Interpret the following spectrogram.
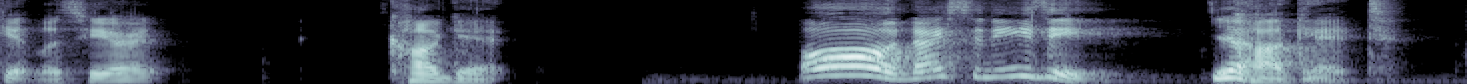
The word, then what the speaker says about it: Kage: Wait, so what's the second syllable? Is it a G-E-T? Is there K-A-G-E. Kage. Oh, okay, got it. So there's no T at the end.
